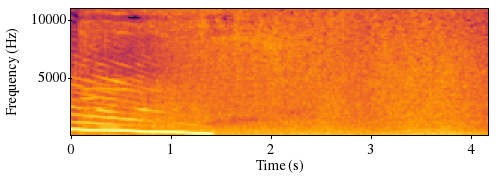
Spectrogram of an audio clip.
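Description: A cartoon bird's long cry, loud and falling steadily in pitch, breaks off about a second and a half in. A steady rushing noise follows.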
